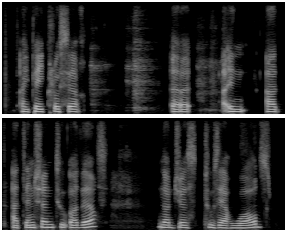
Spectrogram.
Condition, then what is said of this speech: Stuttering. Yeah, so for me, my stutter is about the same in both languages.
